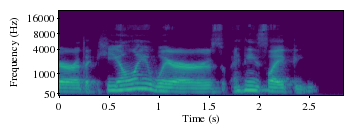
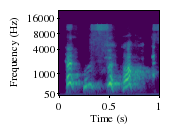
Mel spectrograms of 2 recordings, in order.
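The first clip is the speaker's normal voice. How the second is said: laughing. Real, not acted. Laughing punchline.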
